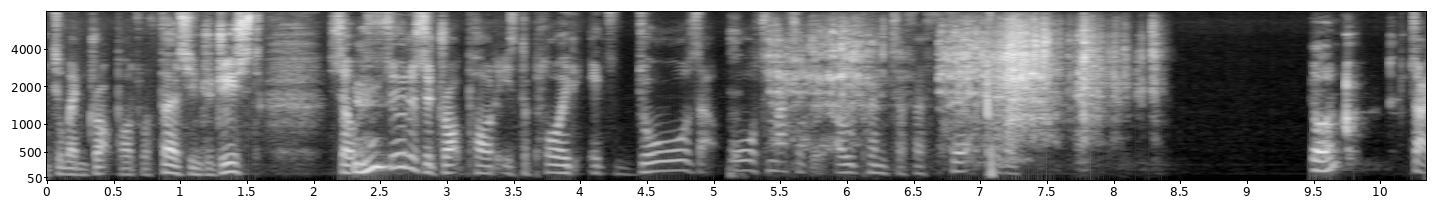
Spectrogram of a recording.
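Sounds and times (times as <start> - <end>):
speech: 0.0 - 7.4, 9.5 - 10.3
ice scooped from ice bucket: 5.4 - 8.4.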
